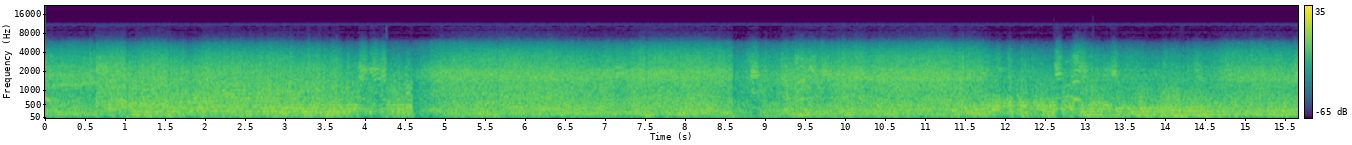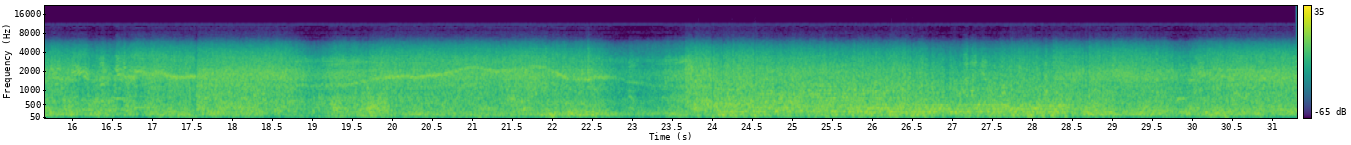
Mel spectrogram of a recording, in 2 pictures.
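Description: Storm sound effects on an old film soundtrack: continuous loud wind and crashing seas, with a wavering whistle of wind rising and falling for several seconds past the middle.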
